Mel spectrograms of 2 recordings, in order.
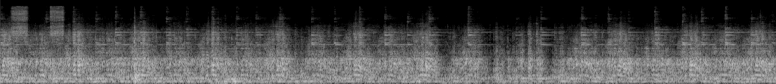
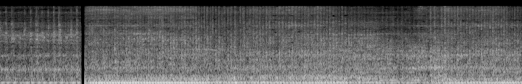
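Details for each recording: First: Ford Model A off the road 65 years, 6-volt positive-ground system with fresh gas: fast, even starter clatter for ten seconds, never fires; wiring and dead coil suspected. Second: Ford Model A off the road 65 years, now running after ignition fixes: brief dropout then slow, deep, even four-cylinder putter, no knocking; healthy low idle.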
